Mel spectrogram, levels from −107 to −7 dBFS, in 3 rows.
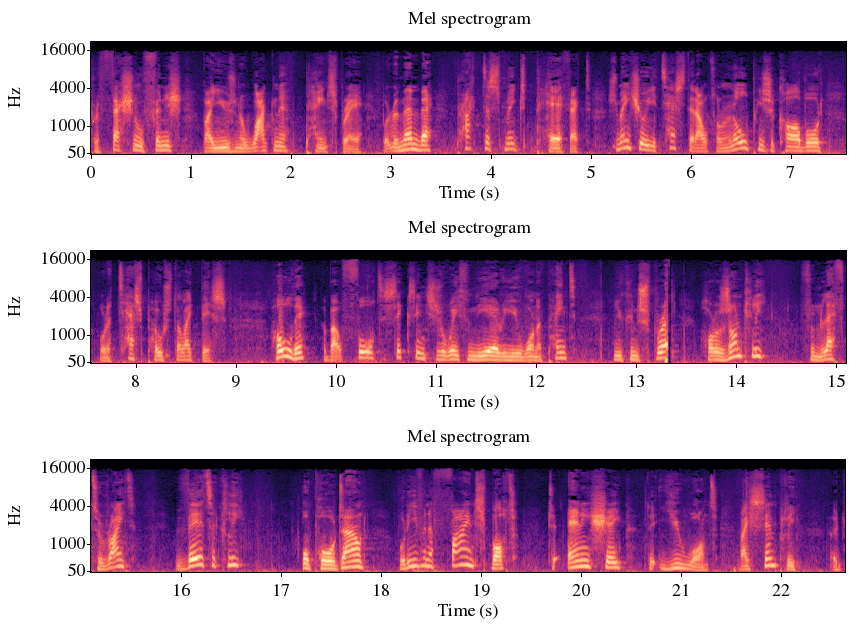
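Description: A brief glitch cuts into the audio from about 13.29 s to 13.36 s, lasting under a tenth of a second. This is damaged data in a compressed stream: corrupted bytes made the decoder misread those frames, lose sync and hunt for the next valid frame header.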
